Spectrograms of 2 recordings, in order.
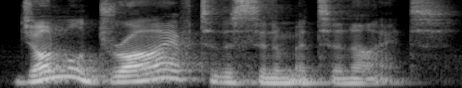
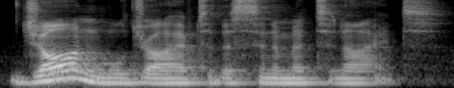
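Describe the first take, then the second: First: The stress falls on the word 'drive'. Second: The stress falls on the word 'John'. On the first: "I've put word stress or emphasis on C, drive" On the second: "It was actually on A"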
